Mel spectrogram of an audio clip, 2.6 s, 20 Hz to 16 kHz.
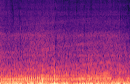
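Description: CF Moto 450 MT motorcycle engine running close by with a loud, rough, throbbing idle and uneven low pops and crackles throughout, no talking.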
